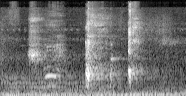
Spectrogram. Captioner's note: Sharon coughing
